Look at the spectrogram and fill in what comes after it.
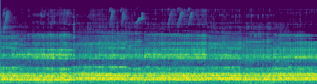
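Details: Tango, a rescued Bolivian red howler monkey at La Senda Verde rescue center in Bolivia, roars in a steady, loud, deep howl that runs unbroken for six seconds with rich layered tones. Faint high chirps sound above it.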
